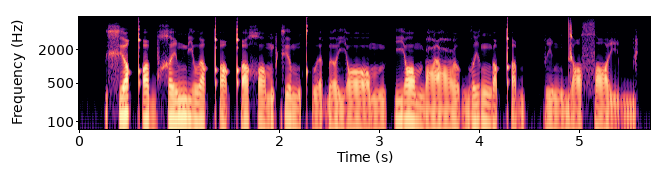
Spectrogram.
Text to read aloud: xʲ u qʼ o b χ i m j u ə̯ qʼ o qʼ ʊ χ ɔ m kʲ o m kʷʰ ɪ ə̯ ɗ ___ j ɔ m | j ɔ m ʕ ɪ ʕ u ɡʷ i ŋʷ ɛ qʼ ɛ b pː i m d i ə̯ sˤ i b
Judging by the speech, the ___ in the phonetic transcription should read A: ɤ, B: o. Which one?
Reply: A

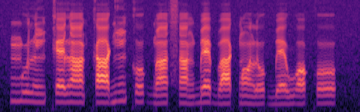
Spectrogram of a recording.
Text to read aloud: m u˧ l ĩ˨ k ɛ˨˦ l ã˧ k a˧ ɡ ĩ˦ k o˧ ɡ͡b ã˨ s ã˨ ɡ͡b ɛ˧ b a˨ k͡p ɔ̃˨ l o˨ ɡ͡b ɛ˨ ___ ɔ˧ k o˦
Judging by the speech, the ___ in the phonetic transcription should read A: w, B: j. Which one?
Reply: A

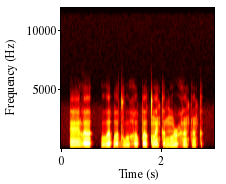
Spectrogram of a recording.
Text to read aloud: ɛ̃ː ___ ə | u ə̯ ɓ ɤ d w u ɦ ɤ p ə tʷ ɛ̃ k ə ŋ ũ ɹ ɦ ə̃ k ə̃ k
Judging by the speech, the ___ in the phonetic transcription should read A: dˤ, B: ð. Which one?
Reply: B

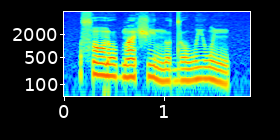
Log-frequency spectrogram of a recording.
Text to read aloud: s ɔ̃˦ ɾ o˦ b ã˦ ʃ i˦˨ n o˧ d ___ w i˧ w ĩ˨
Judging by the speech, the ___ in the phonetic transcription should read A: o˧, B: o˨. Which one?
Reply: A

